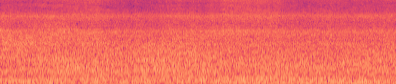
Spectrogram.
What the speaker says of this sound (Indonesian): Lumayan nih hujannya. Hujannya deras sekali.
